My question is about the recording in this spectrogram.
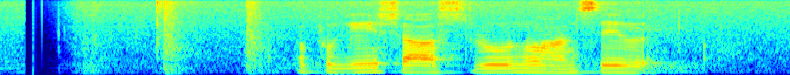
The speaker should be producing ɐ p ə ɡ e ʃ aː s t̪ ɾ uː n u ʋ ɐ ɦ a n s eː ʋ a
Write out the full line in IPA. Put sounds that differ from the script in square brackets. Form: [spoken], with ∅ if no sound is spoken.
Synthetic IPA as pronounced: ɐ p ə ɡ e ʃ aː s t̪ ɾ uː n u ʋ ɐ ɦ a n s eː ʋ [ə]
